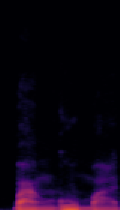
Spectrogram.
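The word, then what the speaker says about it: Kpanguma: The new localities and they go include Banguma districts. Banguma, it's spelled K-P-A, not P-A.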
